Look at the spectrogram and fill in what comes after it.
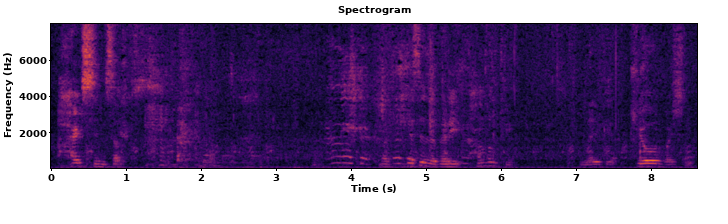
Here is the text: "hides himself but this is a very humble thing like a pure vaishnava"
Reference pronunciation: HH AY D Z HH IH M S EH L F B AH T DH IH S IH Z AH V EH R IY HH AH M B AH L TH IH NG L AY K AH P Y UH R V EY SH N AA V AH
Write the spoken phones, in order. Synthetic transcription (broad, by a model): HH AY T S HH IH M S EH L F B AH T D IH S IH Z AH V EH R IY HH AH M B AH L T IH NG L AY K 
